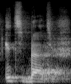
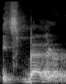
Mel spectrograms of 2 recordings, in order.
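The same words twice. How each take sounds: First: "better" with a crisp T sound in the middle; hard T pronunciation. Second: "better" pronounced "bedder". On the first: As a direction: say "better" with a true T, not a D. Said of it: "النطق الصح بتاعها مش better". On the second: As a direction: say the double T in "better" as a D. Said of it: "ال double T بتنطق D". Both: Shown as a demonstration.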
